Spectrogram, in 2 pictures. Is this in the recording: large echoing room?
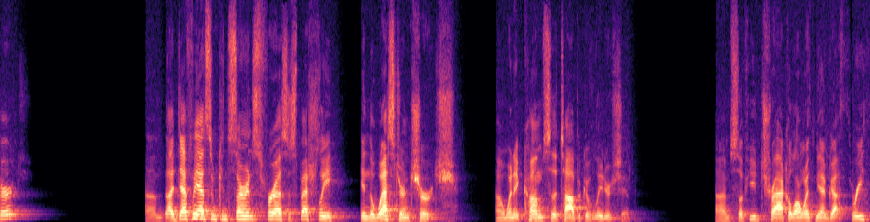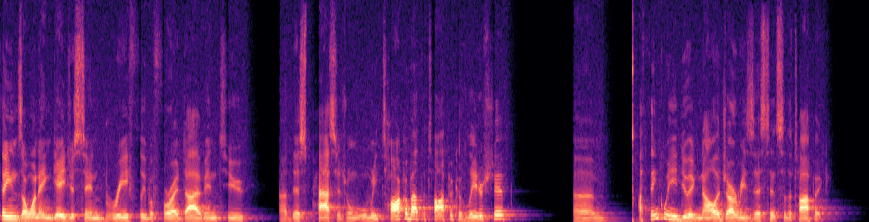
yes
